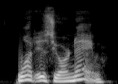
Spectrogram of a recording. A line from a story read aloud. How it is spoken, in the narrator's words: he said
